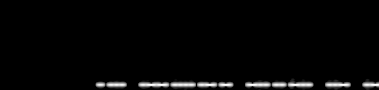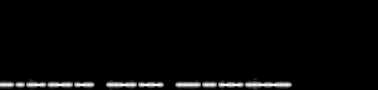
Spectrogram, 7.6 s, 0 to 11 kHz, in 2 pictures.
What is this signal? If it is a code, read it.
Morse code, heard as a keyed tone, about 46 wpm, 700 Hz. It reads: ES WHAT DID U LEARN FM HIM?
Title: Sentences from Top 300 Words and Abbreviations 45wpm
